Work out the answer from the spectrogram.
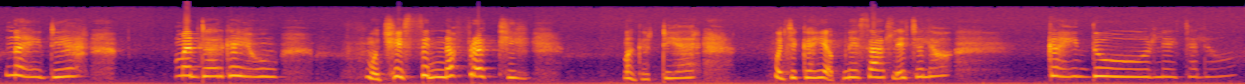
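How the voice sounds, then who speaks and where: Radio drama: young, troubled, fragile dreamer, extremely high-pitched, drawn-out delivery over music. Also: female voice, fairly even intonation, a bit bright, full character voice. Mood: frightened, pleading. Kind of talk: Hindi radio play acting.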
